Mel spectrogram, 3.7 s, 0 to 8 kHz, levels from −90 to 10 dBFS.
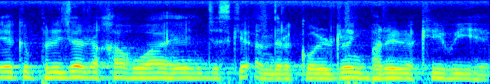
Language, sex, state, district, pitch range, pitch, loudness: Hindi, male, Bihar, Sitamarhi, 135-150 Hz, 140 Hz, -28 LUFS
